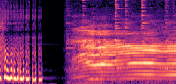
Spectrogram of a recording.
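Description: A cow gives a short, wavering low, then after a brief pause lets out one long, loud, drawn-out moo that holds steady until the end. No one speaks.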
